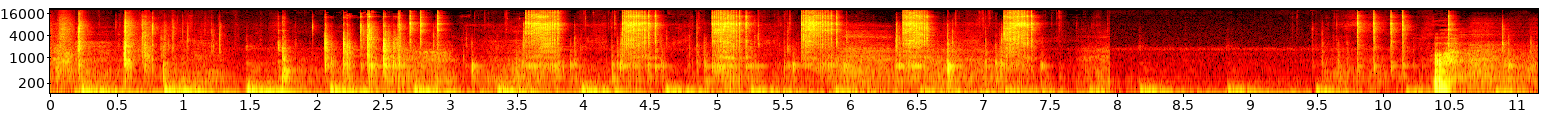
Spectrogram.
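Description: Ratchet wrench clicking in rapid bursts while removing a spark plug on a Honda Transalp motorcycle, close and loud, with pauses between runs of pawl clicks and a brief hum near the end.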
